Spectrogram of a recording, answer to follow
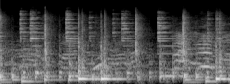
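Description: Music: a metal bell struck in a steady pattern, about four strikes a second, over a bass line stepping between notes.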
